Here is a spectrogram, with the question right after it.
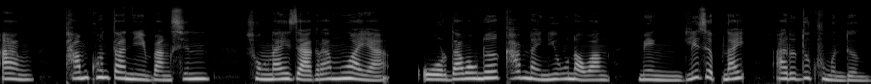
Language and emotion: Bodo, sad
